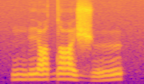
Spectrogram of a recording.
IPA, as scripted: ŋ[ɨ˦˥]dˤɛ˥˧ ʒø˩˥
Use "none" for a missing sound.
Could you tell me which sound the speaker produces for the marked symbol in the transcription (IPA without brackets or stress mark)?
e˦˥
